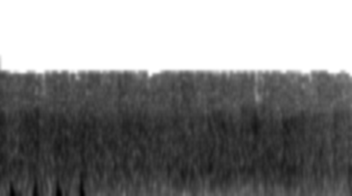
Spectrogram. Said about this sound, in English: So to Robbie and Tony and the rest of you, let's give them a round of applause because they are under a lot of stress.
